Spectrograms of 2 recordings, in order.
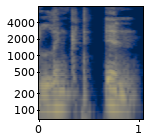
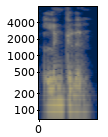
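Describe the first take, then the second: First: The name is pronounced the usual, standard way. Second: The name is pronounced in a misread, unusual way. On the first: The speaker calls it right. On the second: The speaker calls it wrong.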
